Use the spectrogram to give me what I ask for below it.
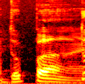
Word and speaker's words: Dupin: É Dupin ou Dupin? Eu não sei pronunciar francês, gente. – É Dupin. – Dupin. É tipo Lupin. Dupin. Né, não, Lupin.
